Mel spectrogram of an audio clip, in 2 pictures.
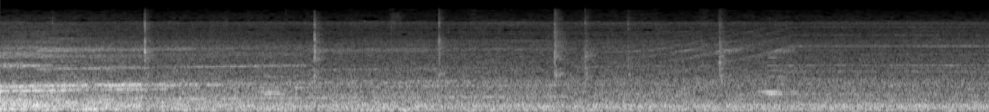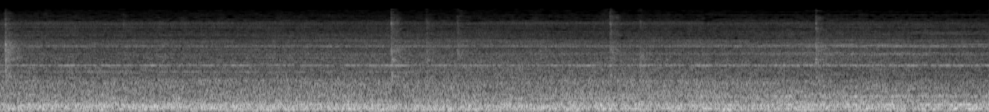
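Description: A tram's motor whines and glides in pitch as it moves.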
